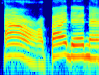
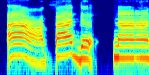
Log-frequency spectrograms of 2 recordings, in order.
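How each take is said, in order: First: The word flows without any pause. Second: The word is broken up by pauses. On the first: The speaker calls it right. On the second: The speaker calls it wrong. "enggak boleh dijeda seperti itu ya"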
